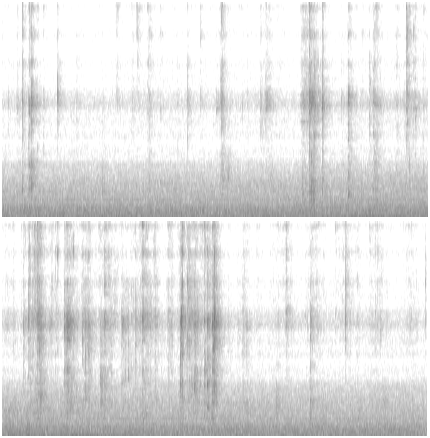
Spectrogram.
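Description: Faint crinkling of a foil wrapper being peeled off a block of processed cheese by hand, a few short rustles scattered through.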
